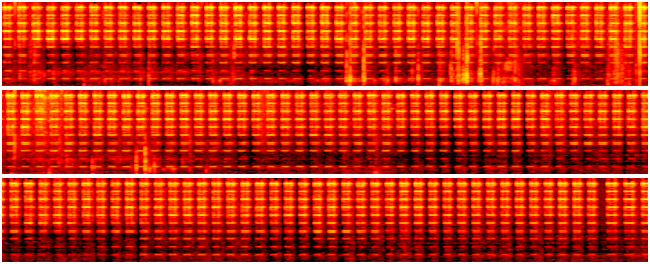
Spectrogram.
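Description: Brushless ducted-fan motor beeping in short, even pulses, about four a second, as the ESC drives pulses through its windings without spinning the fan: the motor 'trying to move'. A few handling clicks and knocks sound in the first half.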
